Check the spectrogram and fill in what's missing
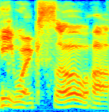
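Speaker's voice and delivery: slow, drawn-out sarcastic drawl. Imitating another speaker's remark back at him: imitating a sarcastic tone. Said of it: "you sounded like that was sarcasm then".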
